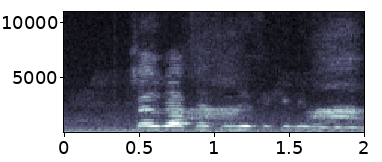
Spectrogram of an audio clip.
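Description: A high-pitched, drawn-out vocal call lasting about a second and a half, starting half a second in, with its pitch sliding slowly downward.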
